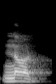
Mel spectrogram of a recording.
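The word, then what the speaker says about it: knee: কে এন ও টি নট এবার কে নামাতিবো কে silent not মাতিবো নট মানে রসির গিরা রসির গিরা হদে নট কে N double E নিবা তো কে আবার সাইলেন্ট নি পরিব নি মানে আড় পদে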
